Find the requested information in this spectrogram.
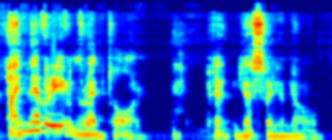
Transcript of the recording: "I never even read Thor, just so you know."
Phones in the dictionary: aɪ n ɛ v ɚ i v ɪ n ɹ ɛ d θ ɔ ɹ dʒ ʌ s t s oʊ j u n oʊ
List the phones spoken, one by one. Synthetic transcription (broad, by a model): aɪ n ɛ v ɚ i v ɪ n ɹ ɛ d t ɔ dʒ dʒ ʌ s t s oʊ j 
